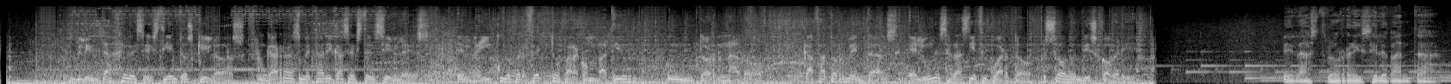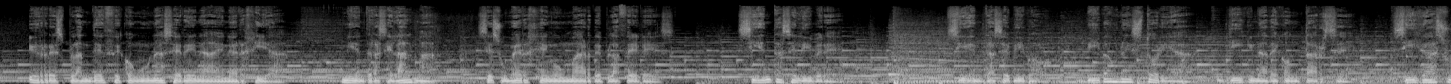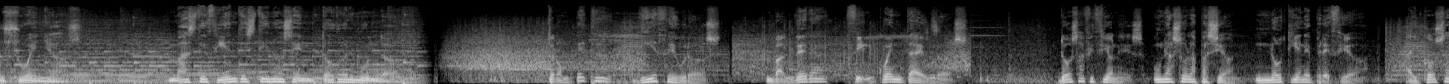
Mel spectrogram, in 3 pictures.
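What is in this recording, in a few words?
European Spanish, general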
